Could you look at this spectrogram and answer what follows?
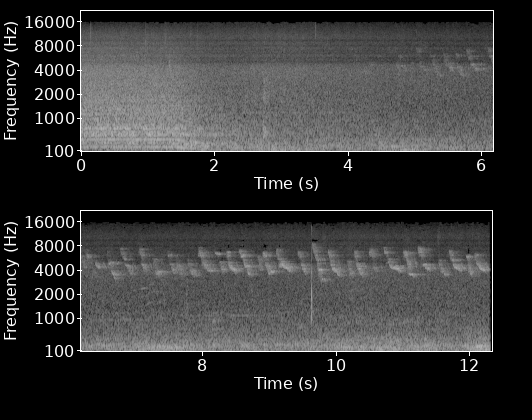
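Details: Japanese pied wagtail (White wagtail, Motacilla alba) foraging for caterpillars on a mountain road lined with cherry and maple trees in northern Nara, Japan, gives a quick run of thin, high chirps over a steady hiss of wind or water.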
